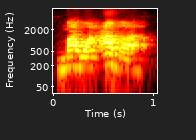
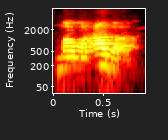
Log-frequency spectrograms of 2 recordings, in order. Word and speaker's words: Moab: Moab equals Mawa'aba, means pronounced Mawa'aba, of his father, of his Abba, of his father.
